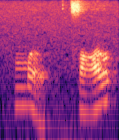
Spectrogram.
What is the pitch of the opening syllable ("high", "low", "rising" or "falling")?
falling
